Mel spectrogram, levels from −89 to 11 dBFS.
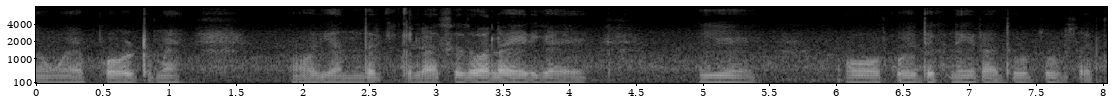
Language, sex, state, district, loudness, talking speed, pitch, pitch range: Hindi, male, Chhattisgarh, Sarguja, -33 LUFS, 150 wpm, 90 Hz, 85-90 Hz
